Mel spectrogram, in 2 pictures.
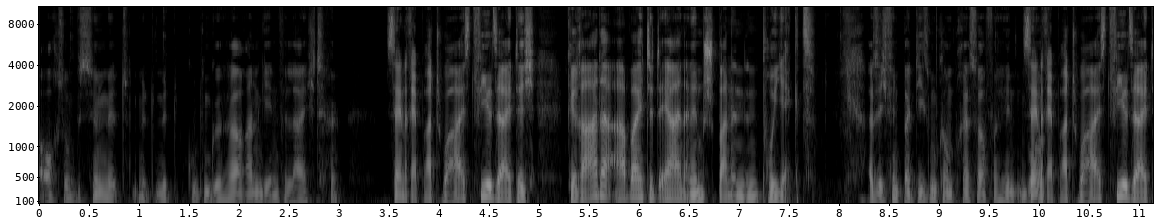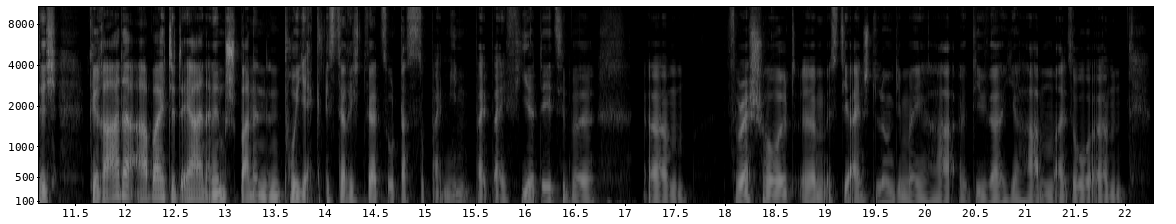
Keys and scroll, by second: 2.6 space, 9.0 space, 14.0 space.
